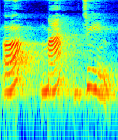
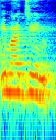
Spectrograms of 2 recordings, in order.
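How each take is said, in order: First: "imagine" slowly split as i, ma, gine; syllable by syllable. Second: Said in the usual way. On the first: Shown as a demonstration. Teacher counting syllables for children, "imagine" broken up slowly. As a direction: pause between the three syllables of "imagine". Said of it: "three syllables".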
